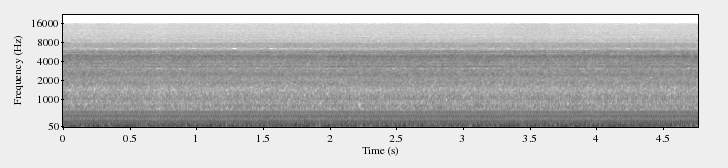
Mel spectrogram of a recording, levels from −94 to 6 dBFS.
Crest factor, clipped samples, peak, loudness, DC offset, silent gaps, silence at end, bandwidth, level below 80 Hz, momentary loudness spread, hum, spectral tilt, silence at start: 12 dB; under 0.1%; -16 dBFS; -28 LUFS; under 0.1%; none; 0 s; 16 kHz; -34 dBFS; 1 LU; 60 Hz at -35 dBFS; -4.5 dB/octave; 0 s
